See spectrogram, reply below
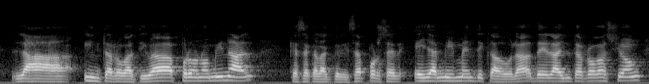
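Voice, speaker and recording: A young man, a law student, reading a class presentation aloud from a script, listing terms one by one in a steady voice. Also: mid-range voice, lo-fi sound. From Venezuela.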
